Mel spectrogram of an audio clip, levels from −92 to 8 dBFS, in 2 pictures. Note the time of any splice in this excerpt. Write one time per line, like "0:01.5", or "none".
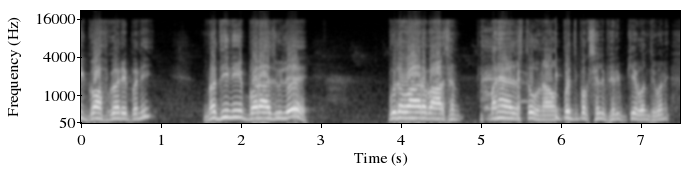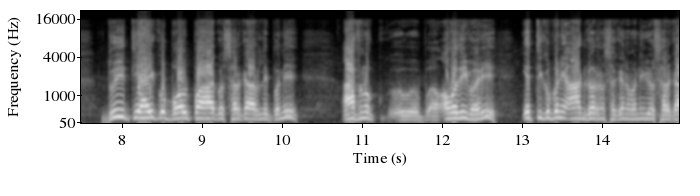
0:06.0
